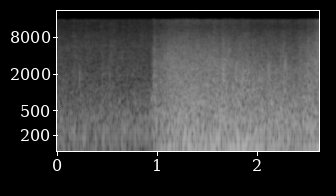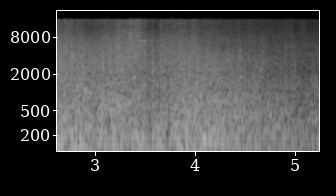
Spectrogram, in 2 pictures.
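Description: Wooden crates and barrels smash and splinter with a loud crash.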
